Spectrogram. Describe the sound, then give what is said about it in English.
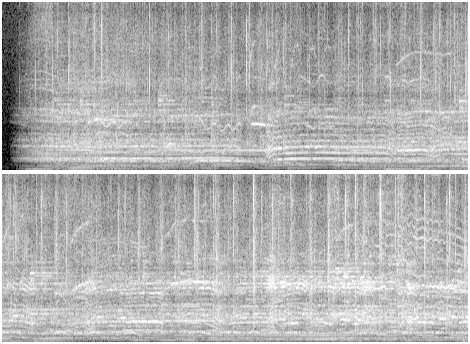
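A large church audience shouts praise to the Lord together, many overlapping voices forming a loud, unbroken roar with rising whoops and wavering cries, sustained at steady intensity for nearly twenty seconds. “And I promise them, I will video you today shouting praise the Lord, and we will see if the American are shouting stronger or the African.”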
